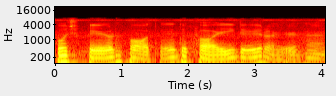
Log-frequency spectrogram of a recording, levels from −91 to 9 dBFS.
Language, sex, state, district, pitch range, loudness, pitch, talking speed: Hindi, male, Madhya Pradesh, Umaria, 85-110 Hz, -20 LUFS, 95 Hz, 105 wpm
